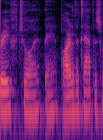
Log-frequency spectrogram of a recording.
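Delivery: terrible, hokey put-on guru voice. Musing on grief and loss, slipping into an impression of a terrible guru. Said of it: "an impression of a terrible guru".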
